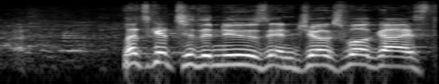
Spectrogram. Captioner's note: laughter; normal voice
